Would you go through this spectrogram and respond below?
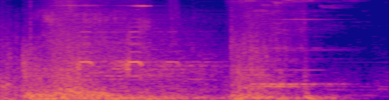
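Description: A goose honks loudly twice in MTG Arena, close up, its nasal calls separated by a short pause, with no talking.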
